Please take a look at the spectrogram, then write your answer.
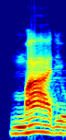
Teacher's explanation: Mário, ela é uma paroxítona, a sílaba tônica é a penúltima, e terminou em ditongo crescente.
